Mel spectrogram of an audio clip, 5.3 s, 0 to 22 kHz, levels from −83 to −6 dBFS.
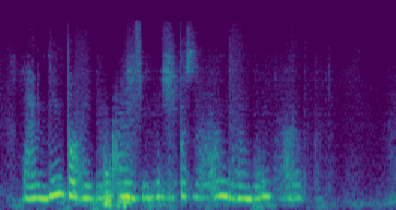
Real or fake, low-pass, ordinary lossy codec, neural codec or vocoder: fake; 14.4 kHz; MP3, 96 kbps; codec, 44.1 kHz, 0.9 kbps, DAC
